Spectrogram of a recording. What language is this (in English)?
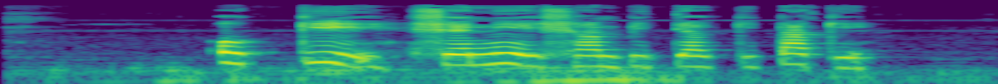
South Ucayali Ashéninka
